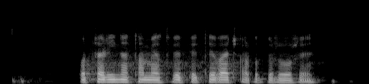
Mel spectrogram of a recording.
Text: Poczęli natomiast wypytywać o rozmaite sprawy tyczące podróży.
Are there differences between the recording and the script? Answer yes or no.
yes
